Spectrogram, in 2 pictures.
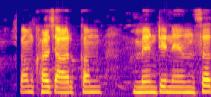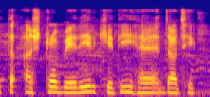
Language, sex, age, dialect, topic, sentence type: Magahi, male, 56-60, Northeastern/Surjapuri, agriculture, statement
